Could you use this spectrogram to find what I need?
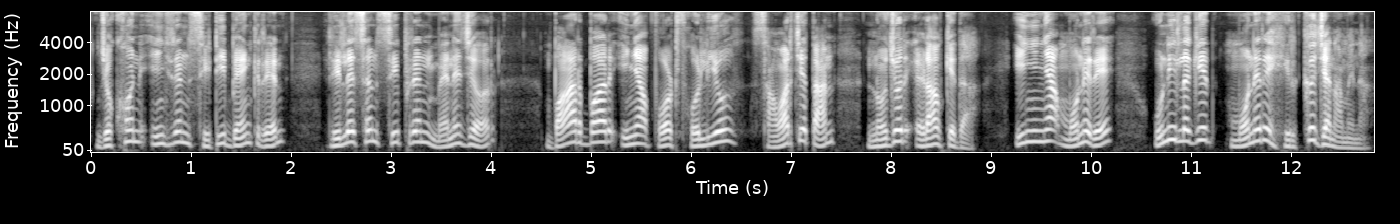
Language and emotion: Santali, disgusted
